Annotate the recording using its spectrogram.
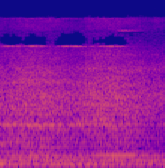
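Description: A motor running steadily: a low, pulsing engine hum.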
